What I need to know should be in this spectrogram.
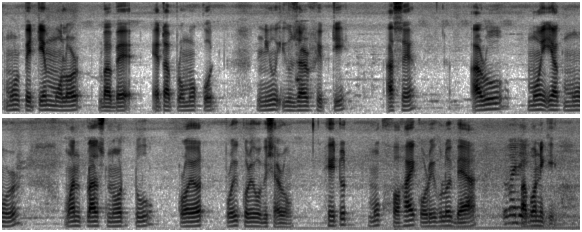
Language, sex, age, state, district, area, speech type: Assamese, male, 18-30, Assam, Sivasagar, rural, read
